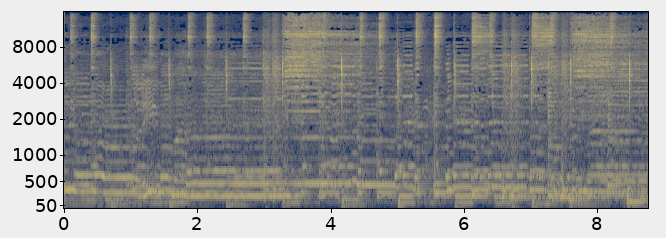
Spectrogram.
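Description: A live band playing Latin music: long held accordion and saxophone notes over guitars and a steady drum kit beat.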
